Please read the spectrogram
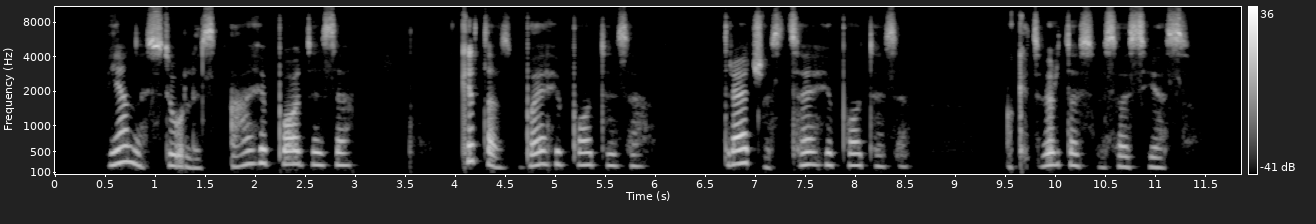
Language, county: Lithuanian, Vilnius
